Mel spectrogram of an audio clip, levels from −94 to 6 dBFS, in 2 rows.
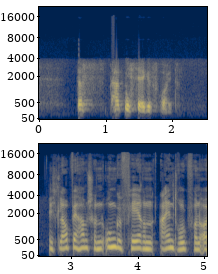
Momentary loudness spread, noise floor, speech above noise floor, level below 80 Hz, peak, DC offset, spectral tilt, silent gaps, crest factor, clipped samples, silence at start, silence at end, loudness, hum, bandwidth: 11 LU; -57 dBFS; 36 dB; -68 dBFS; -6 dBFS; under 0.1%; -5 dB/octave; none; 16 dB; under 0.1%; 0.6 s; 0 s; -22 LUFS; none; 16.5 kHz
